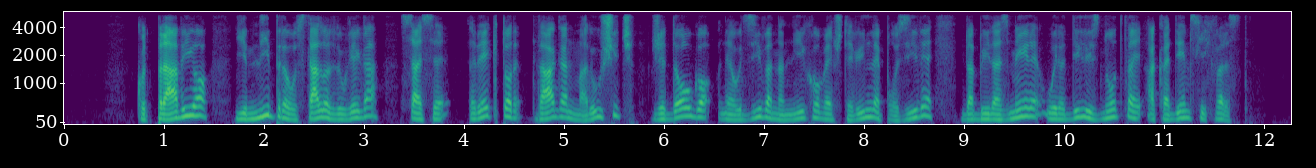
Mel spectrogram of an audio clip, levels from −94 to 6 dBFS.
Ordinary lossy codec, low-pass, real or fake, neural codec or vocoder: none; 5.4 kHz; fake; codec, 24 kHz, 3 kbps, HILCodec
